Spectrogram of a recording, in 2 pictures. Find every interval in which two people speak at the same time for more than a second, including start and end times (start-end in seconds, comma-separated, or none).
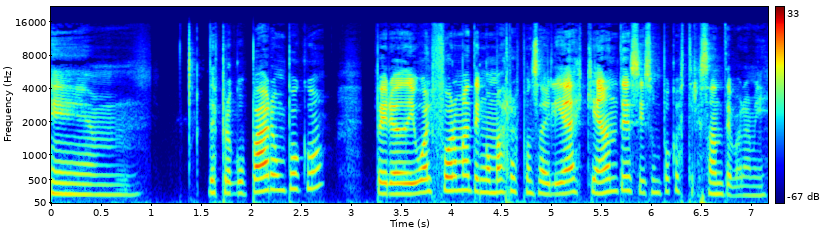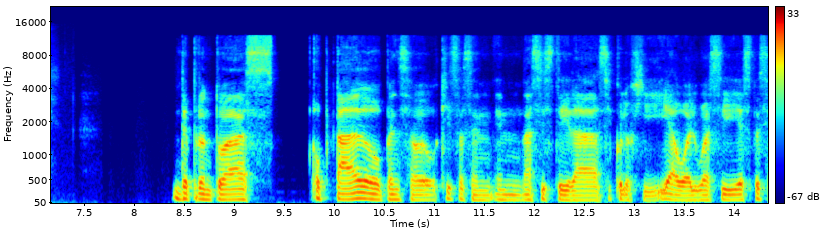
none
